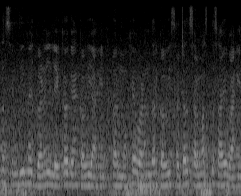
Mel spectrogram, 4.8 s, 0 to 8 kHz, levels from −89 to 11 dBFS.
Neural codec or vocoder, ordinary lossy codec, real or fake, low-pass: none; none; real; 7.2 kHz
